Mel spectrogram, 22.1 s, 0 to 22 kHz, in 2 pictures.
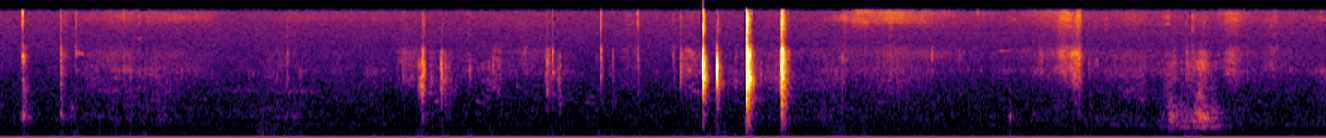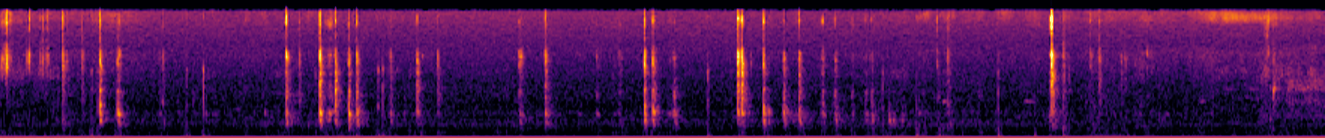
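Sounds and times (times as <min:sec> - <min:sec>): keyboard typing: 0:11.1 - 0:20.7.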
